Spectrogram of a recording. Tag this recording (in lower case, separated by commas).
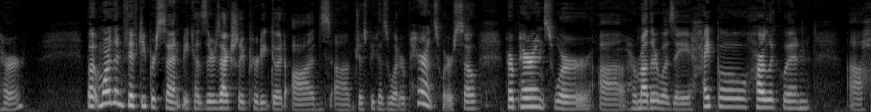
speech, inside a small room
